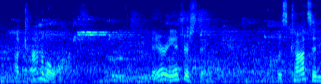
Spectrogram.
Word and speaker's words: Oconomowoc: ladies and gentlemen but that I gave Gavin Oconomowoc Oconomowoc very interesting Wisconsin names are much more difficult to pronounce than Central Illinois like Washington nice and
